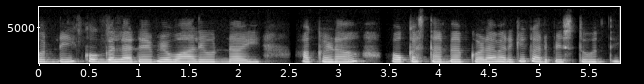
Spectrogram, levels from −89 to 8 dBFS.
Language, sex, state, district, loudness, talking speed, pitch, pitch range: Telugu, female, Andhra Pradesh, Krishna, -17 LUFS, 125 wpm, 270 Hz, 255-280 Hz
